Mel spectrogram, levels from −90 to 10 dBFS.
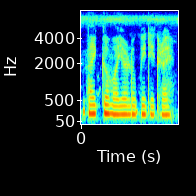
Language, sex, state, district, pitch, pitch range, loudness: Hindi, female, Arunachal Pradesh, Lower Dibang Valley, 180 Hz, 175-190 Hz, -15 LUFS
